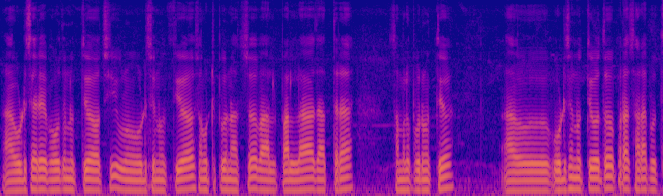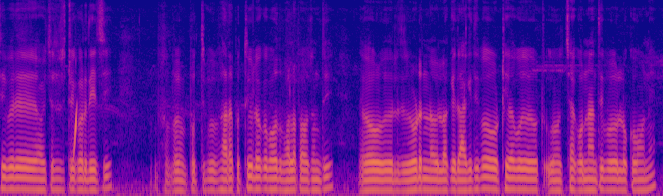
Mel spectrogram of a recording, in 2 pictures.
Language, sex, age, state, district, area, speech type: Odia, male, 30-45, Odisha, Ganjam, urban, spontaneous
